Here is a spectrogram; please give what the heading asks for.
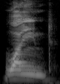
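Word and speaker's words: wind: यह जो डब्ल्यू आई एन डी है इसको दो तरीके से प्रोनाउंस किया जाता है। दो अलग-अलग वर्ड्स होते हैं। एक है विंड जिसका मतलब होता है हवा और एक होता है वाइंड। बोलते कैसे हैं? वाइंड।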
